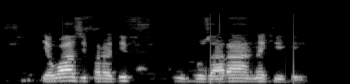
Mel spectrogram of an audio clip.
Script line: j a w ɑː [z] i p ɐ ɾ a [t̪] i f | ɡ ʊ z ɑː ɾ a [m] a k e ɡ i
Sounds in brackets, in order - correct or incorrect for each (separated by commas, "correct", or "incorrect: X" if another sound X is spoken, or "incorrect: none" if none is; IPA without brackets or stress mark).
correct, incorrect: d̪, incorrect: n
